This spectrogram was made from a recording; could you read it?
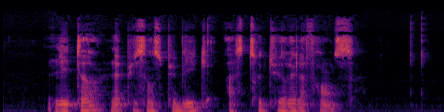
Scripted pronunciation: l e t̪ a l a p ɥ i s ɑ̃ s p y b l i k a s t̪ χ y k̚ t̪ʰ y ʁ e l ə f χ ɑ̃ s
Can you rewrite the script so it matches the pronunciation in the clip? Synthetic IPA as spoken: l e t̪ a l a p ɥ i s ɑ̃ s p y b l i k a s t̪ χ y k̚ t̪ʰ y ʁ e l a f χ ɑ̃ s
